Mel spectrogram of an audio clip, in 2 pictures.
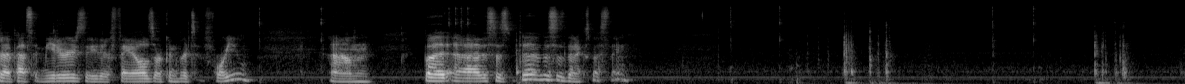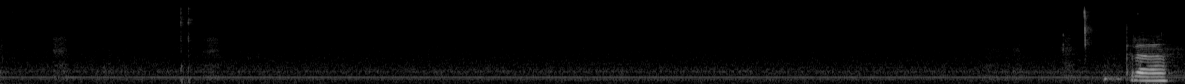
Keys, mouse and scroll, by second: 3.6 BackSpace, 5.3 ctrl+c, 8.9 ctrl+v, 11.3 ctrl+v.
